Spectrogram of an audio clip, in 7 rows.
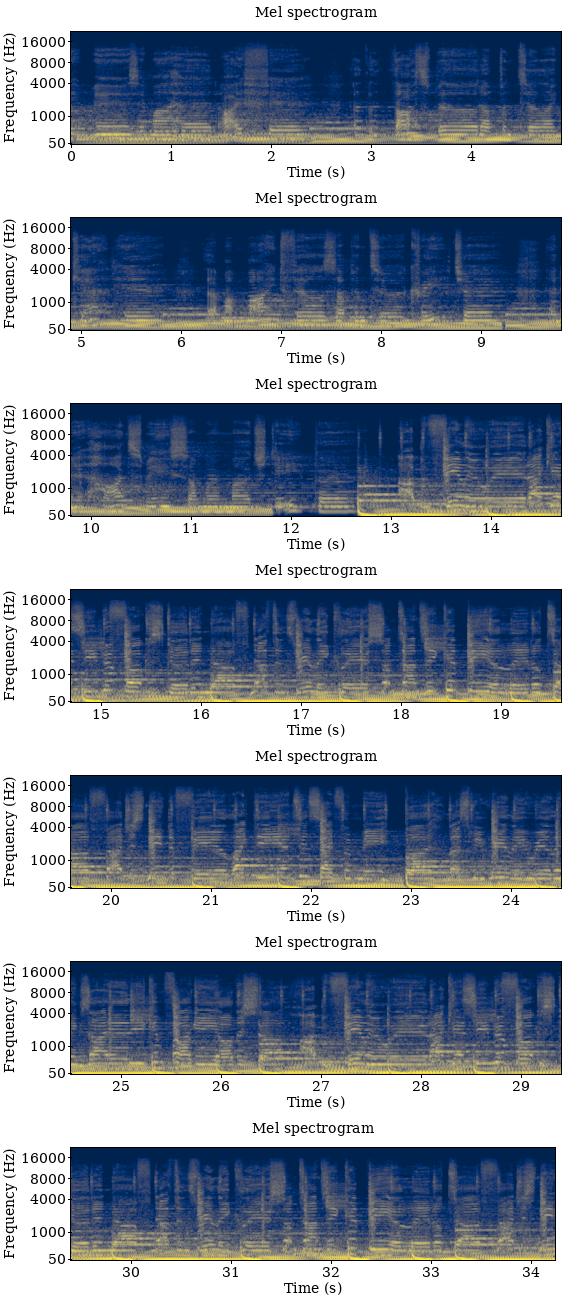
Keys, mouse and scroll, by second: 8.3 alt+shift+click, 13.6 Return, 23.3 ctrl+z, 29.8 alt+click, 33.2 |.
